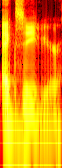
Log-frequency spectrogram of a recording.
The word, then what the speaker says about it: Xavier: I didn't pronounce it right. Xavier.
